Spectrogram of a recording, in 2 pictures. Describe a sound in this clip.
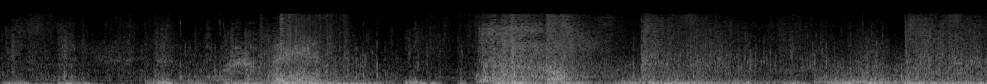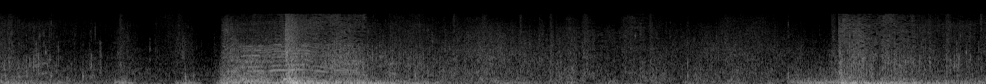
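A large beast snarls and roars close by.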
